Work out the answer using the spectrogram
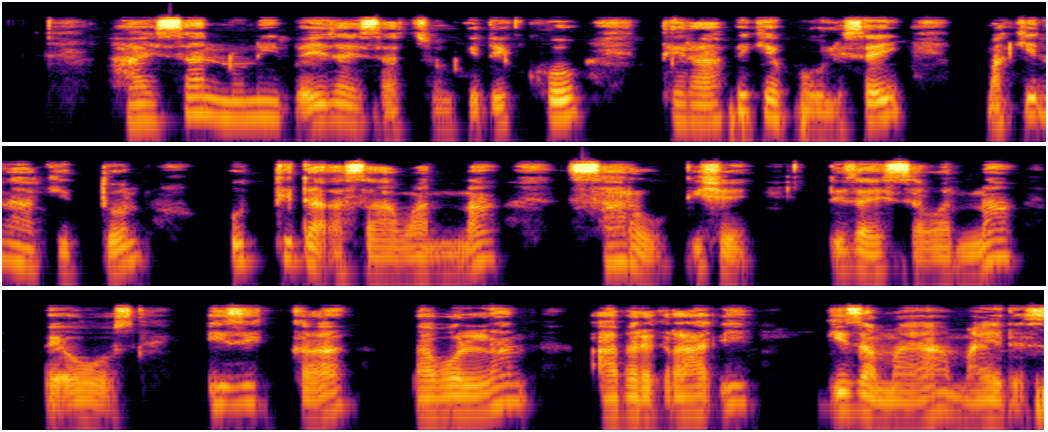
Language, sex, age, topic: Gamo, female, 18-24, government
